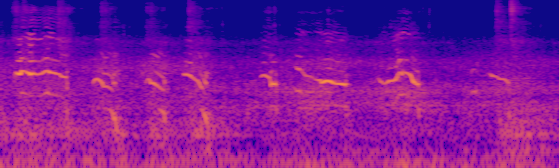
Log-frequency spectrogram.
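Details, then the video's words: Red fox held as a pet and described as being in a bad mood. It produces about eight short, squeaky whines that wobble and dip, spaced half a second to a second apart, over a background of soft music. "У лиса плохое настроение"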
